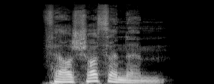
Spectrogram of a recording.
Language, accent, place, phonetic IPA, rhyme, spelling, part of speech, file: German, Germany, Berlin, [fɛɐ̯ˈʃɔsənəm], -ɔsənəm, verschossenem, adjective, De-verschossenem.ogg
- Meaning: strong dative masculine/neuter singular of verschossen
